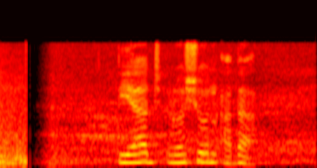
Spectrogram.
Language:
Bangla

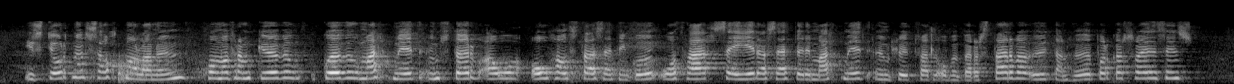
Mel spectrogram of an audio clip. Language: Icelandic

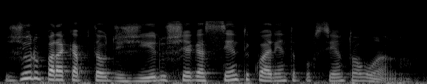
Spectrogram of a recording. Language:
Portuguese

